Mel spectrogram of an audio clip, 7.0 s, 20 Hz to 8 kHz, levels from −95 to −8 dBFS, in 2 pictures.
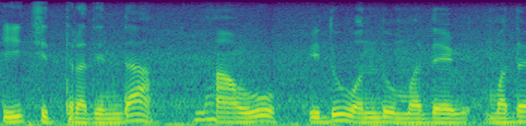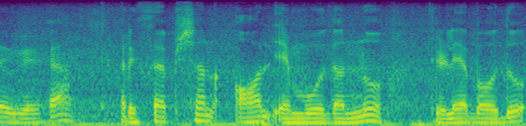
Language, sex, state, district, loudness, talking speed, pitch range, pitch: Kannada, male, Karnataka, Bangalore, -16 LUFS, 95 wpm, 105-125 Hz, 110 Hz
